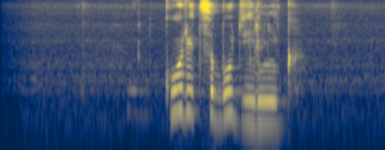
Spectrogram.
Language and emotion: Russian, neutral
